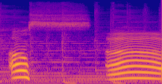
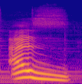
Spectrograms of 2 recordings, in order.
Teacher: kita turunkan hujung lidah bertemu dengan gigi seri bawah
